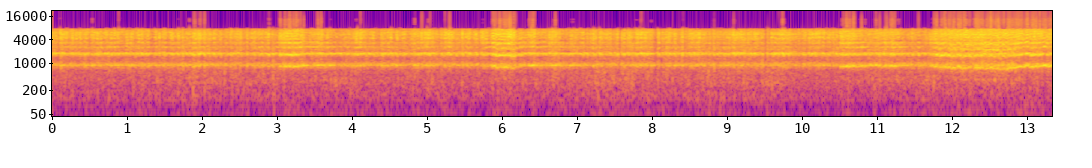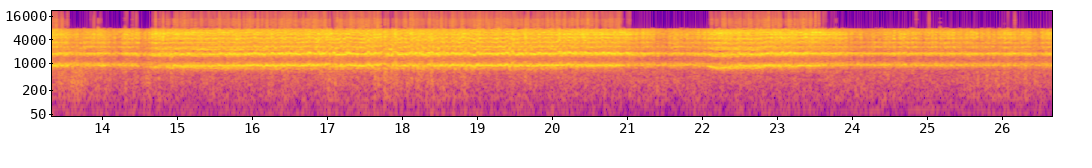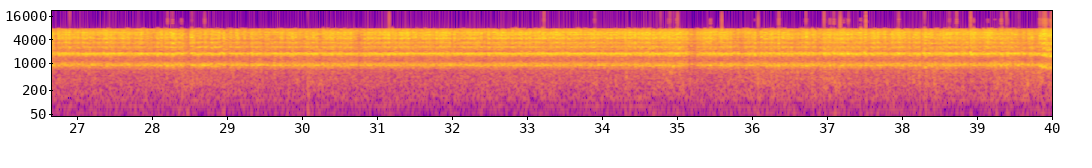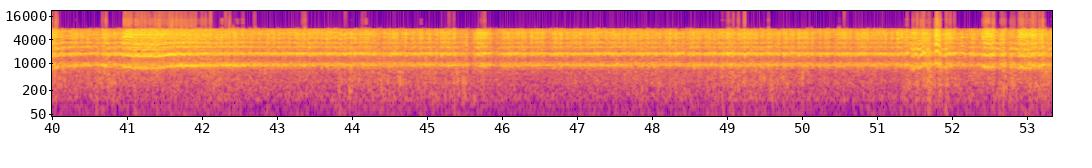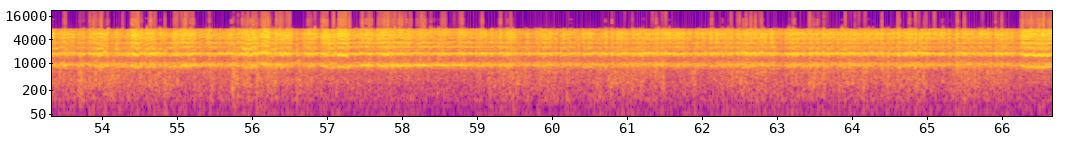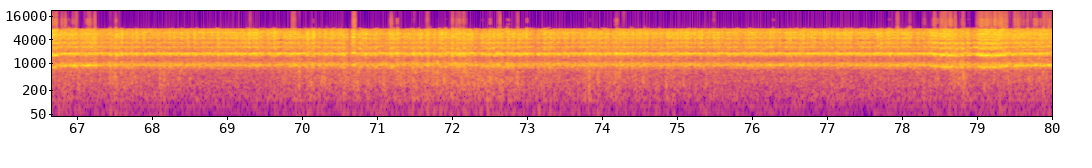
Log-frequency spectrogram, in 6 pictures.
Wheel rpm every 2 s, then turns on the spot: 230, 230, 230, 230, 230, 230, 220, 220, 210, 210, 230, 220, 230, 230, 230, 230, 230, 230, 230, 230, 220, 230, 240, 230, 240, 230, 220, 230, 230, 230, 230, 230, 230, 230, 230, 230, 230, 230, 230, 230.
none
